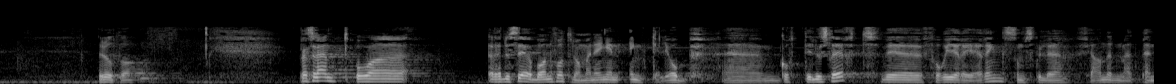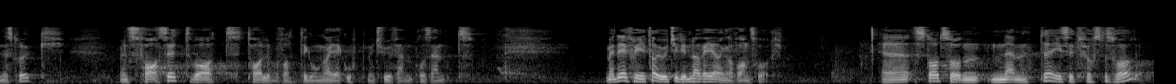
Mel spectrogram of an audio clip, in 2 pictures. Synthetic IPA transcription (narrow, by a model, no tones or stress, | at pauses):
pʰɾɛsɪd̪ɛnt̪ɔ | ɾɛd̪ʉseːʁəbɑːnəfɑt̪ːɪd̪ɔmənɪŋənɛŋkəljɔbː | ɡɔt̪ːɪlʉst̪ʁeːʁt̪ʋɛfɔʁjəʁɛjeːɾɪŋsɔmskʉlːəfjæːʁnəd̪ɛnmɛɛt̪̚pʰɛnːəst̪ʁʉk | mɛnsfɑːsɪt̪ʰʋɑːɾʁɑt̪ʰːɑːləpʰɔfɑt̪ːɪɡəʊŋːəjɛkːʊpːmɛçʉːəfɛmpʰʁʊsɛnt̪ | mɛnd̪ɛfɾʁiːt̪ʰɑːjʊɪçːəd̪ɪnːɑʁɛjeːɾɪŋɑfɔʁɑnsʋɑ̰ːʁ | st̪ɑːt̪soːd̪n̩nɛʋnt̪əɪsɪt̪fœʁst̪əsʋɑːʁ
